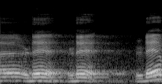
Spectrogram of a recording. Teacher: जीभ है ये थोड़ी ऊपर उठेगी और झटके से गिरेगी यानी हम जब अड़ बोलते हैं तो जीभ से उठाकर पटते हैं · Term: उत्क्षिप्त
